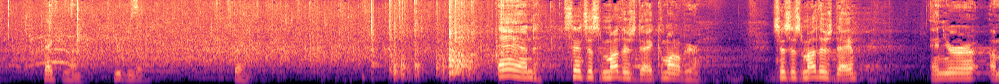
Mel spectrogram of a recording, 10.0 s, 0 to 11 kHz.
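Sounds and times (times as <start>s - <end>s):
audience applause: 0.0s - 6.7s
speech: 0.4s - 1.6s, 2.3s - 2.6s, 5.0s - 7.1s, 7.7s - 9.9s.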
